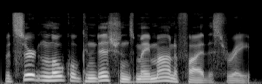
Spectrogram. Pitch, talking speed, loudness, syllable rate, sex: 135 Hz, 185 wpm, -17 LUFS, 5.7 syllables/s, male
